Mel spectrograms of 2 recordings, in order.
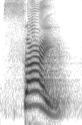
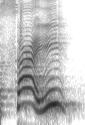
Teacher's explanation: sai é um ditongo agora sair é um hiato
